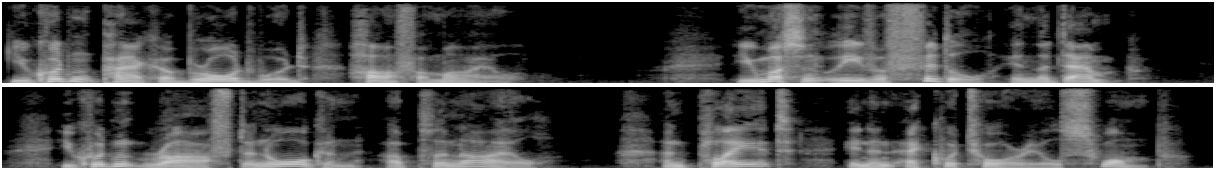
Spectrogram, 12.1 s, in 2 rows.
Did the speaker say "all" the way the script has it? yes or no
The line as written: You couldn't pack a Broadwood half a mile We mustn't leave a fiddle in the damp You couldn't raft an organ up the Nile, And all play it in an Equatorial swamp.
no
